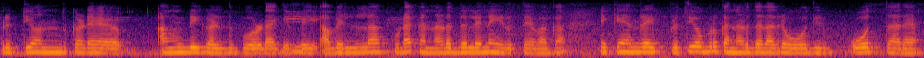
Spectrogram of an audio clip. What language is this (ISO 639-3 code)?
kan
